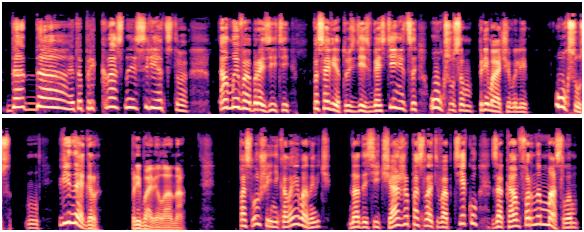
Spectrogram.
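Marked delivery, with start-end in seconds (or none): 0.0-10.2 higher, quick eager lady; lady's voice. A narrator's reading. Glafira chatters. 12.2-17.4 higher, quick eager lady; lady's voice. A narrator's reading. Glafira orders husband.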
